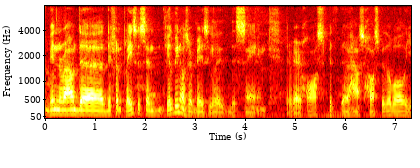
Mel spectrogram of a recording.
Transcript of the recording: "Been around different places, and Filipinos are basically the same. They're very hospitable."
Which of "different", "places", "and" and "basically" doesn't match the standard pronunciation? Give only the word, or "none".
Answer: places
